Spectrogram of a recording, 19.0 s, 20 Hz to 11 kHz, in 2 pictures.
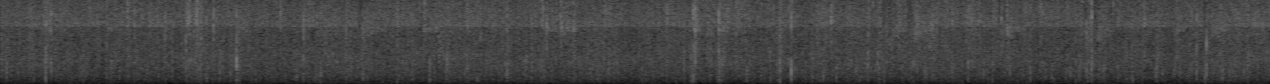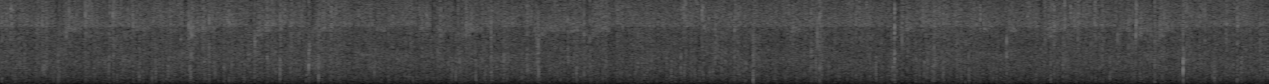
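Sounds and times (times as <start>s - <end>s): faint steady rain hiss: 0.0s - 19.0s
raindrops ticking: 9.8s - 19.0s.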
